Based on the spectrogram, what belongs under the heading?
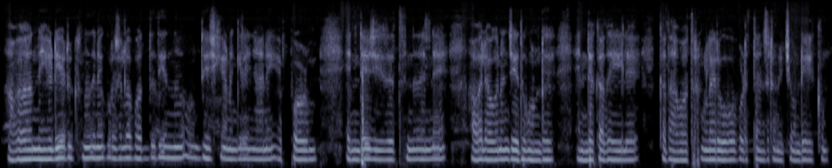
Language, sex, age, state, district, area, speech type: Malayalam, male, 18-30, Kerala, Kozhikode, rural, spontaneous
